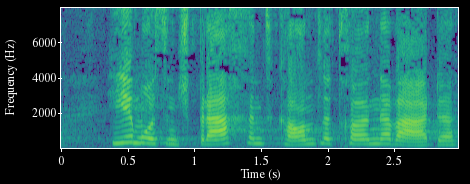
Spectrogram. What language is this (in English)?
Swiss German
